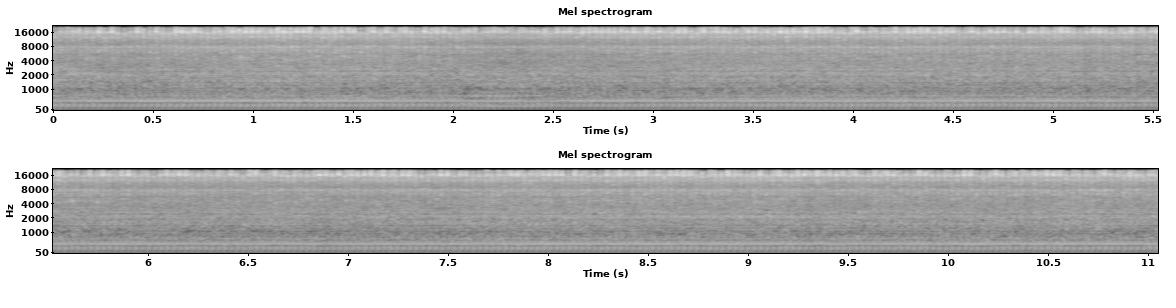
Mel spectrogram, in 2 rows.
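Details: 1964 Lincoln Weldanpower 150 AC welder/generator (year guessed) revved up after a new coil, condenser, plug, plug wire, fuel line and filter, and reset points. The magnet had been rubbing the coil. Fast even drone at high revs, no misses, knocks or surging. Healthy.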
